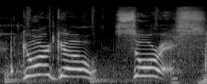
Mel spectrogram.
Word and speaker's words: Gorgosaurus: I'm a Gorgosaurus. That's Gorgosaurus.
